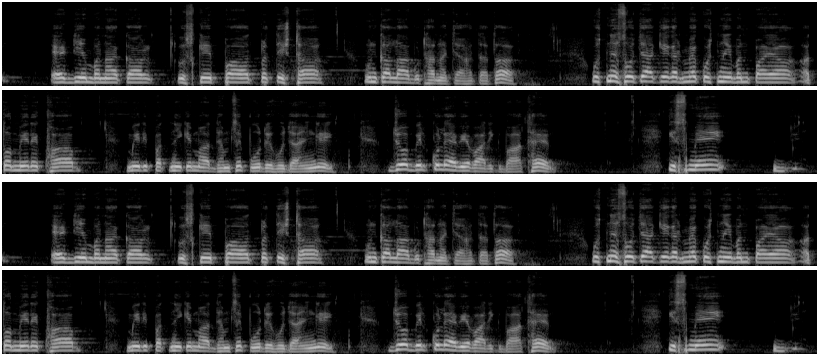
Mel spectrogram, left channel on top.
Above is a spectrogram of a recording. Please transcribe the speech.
एसडीएम बनाकर उसके पद प्रतिष्ठा उनका लाभ उठाना चाहता था। उसने सोचा कि अगर मैं कुछ नहीं बन पाया तो मेरे ख्वाब मेरी पत्नी के माध्यम से पूरे हो जाएंगे, जो बिल्कुल अव्यावहारिक बात है। इसमें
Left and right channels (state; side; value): identical; both; correlation 1.00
